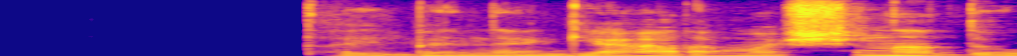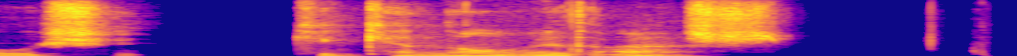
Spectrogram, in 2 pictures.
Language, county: Lithuanian, Vilnius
